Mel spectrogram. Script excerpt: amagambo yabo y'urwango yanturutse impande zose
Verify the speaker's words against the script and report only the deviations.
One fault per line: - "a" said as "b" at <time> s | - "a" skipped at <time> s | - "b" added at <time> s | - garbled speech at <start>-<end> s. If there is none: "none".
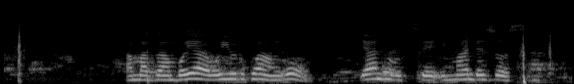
none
